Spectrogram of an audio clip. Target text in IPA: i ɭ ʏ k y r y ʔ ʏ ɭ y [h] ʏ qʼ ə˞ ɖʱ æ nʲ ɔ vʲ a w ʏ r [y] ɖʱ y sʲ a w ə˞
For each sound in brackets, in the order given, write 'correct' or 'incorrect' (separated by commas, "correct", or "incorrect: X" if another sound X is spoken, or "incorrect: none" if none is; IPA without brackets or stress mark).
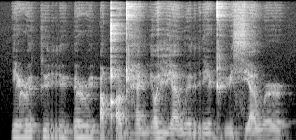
incorrect: ʔ, incorrect: i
